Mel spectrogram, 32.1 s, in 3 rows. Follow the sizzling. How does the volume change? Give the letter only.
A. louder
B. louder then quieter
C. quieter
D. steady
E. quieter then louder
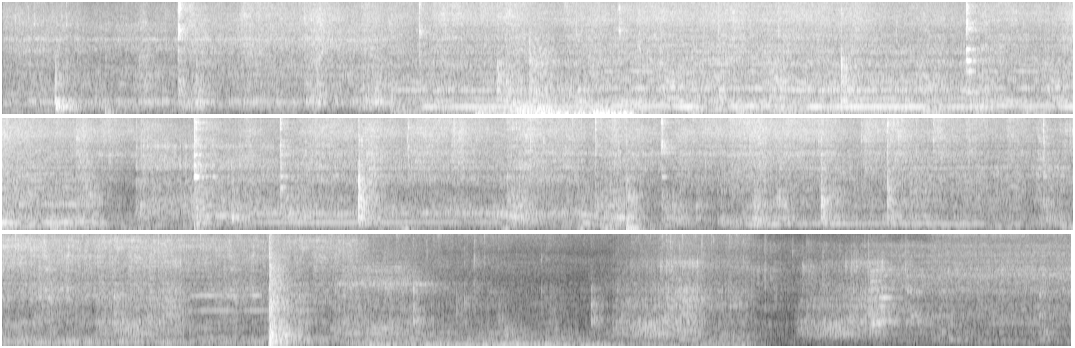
C.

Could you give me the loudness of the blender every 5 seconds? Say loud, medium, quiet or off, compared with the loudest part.
medium, loud, medium, medium, quiet, quiet, quiet.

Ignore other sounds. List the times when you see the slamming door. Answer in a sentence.
The slamming door can be heard from 4.7 to 6.3 s, from 16.8 to 17.2 s and from 24.1 to 24.5 s.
